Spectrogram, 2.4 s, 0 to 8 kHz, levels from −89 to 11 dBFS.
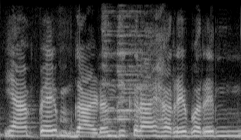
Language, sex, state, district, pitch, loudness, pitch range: Hindi, female, Maharashtra, Gondia, 250 Hz, -15 LUFS, 245-260 Hz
